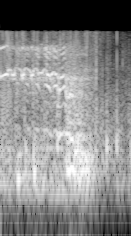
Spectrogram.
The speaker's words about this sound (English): Silver. He called the horse Silver. Look, he's coming.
